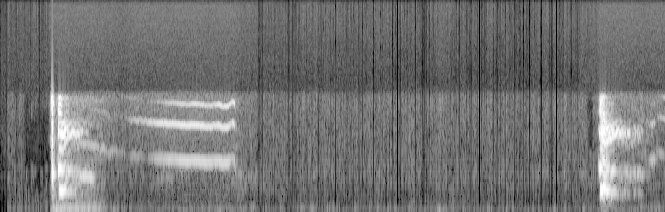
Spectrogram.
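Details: An eastern gray squirrel in the morning gives a harsh chuck, a drawn-out nasal whine, then another chuck.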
